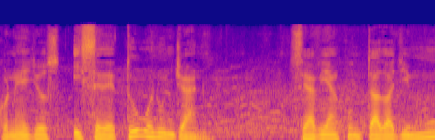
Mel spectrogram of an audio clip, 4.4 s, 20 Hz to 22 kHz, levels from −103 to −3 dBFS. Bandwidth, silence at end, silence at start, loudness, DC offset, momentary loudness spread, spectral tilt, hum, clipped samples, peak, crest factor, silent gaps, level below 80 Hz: 10.5 kHz; 0 s; 0 s; -20 LUFS; under 0.1%; 20 LU; -6 dB/octave; none; under 0.1%; -4 dBFS; 16 dB; none; -42 dBFS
